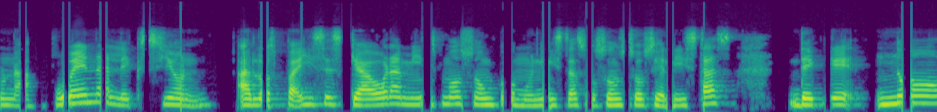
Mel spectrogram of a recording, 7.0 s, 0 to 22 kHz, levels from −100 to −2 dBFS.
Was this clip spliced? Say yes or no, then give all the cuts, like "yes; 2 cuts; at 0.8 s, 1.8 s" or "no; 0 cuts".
no; 0 cuts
